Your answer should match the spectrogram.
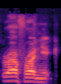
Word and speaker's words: Ralf Rangnick: So, right, how do I say this fellow's name? Come on in. Ralf Rangnick. – Yeah, Ralf Rangnick.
